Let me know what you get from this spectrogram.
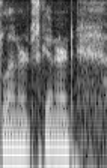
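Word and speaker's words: Lynyrd Skynyrd: Pronounced Leonard Skinner.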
